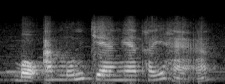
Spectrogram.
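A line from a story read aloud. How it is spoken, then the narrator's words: Soft, quiet. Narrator (Vietnamese): Một thầy khẽ nói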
